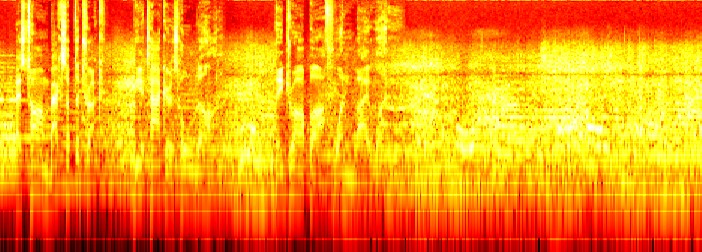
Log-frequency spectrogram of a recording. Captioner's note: engine revving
